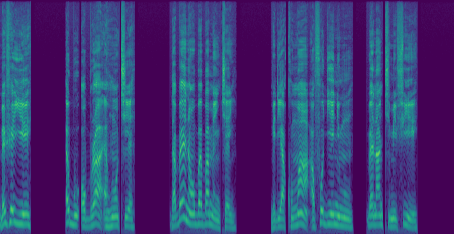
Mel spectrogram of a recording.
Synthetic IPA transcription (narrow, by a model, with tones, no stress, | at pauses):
bɛ˦ɕᶣɛ˦ji˨e˦ | æ˦bu˨ʔɔ˨bɾa˦˨ʔɛ˨ɦʊ̃˦tʰɪ˦ɛ˦ | da˨bɛː˦nã˨wʊ˦bɛ˦ba˦mɪ̃˨ɲ̩˨t͡ɕʰɛ̃˦n | mɪ̃˨dɪ˨a˨kʰʊ̃˨mã˦˨ʔa̰˨fɔ˦dɪ˦e˦nĩ˦mũ˦ | bɛ˦nã˦n̩˦tʰi˨mɪ̃˨fi˦e˨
